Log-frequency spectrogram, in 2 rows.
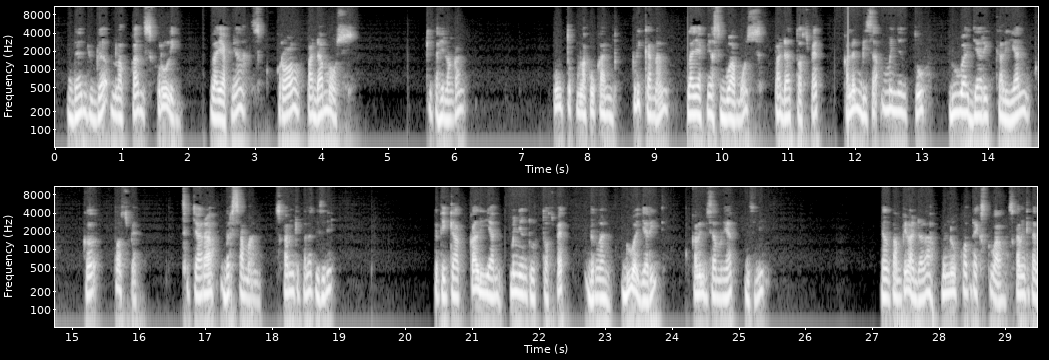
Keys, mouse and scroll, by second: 1.6 click, 6.9 click.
